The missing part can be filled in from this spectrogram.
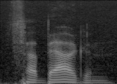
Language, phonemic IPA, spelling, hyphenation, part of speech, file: German, /fɛɐ̯ˈbɛʁɡn̩/, verbergen, ver‧ber‧gen, verb, De-verbergen.ogg
- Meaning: to hide, conceal from view, keep secret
